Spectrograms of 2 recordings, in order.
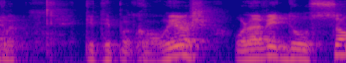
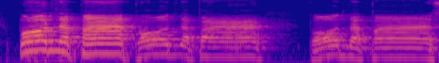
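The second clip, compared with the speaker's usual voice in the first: peddler's street cry, higher pitch; 4 semitones higher, 8 dB louder than usual. A storyteller recalls the village rabbit-skin merchant, rabbit-skin peddler's street cry. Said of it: "marchand de peau de lapin. / Oh, il avait la bosse de commerce, enfin. Il avait la bosse tout court, hein, oui. Oh, oh, là dans le dos, une vilaine bosse depuis tout petit. Mais bon, on est la vie, la".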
